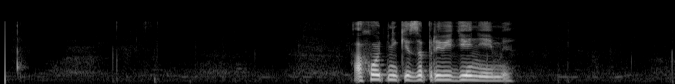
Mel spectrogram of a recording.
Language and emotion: Russian, neutral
